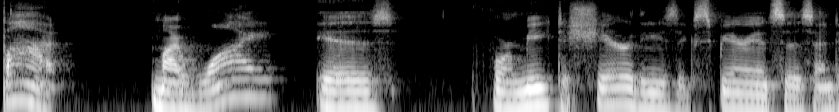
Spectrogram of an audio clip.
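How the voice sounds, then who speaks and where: A somewhat breathy male voice at medium pitch, ordinary pitch variation, very clean recording and silent background. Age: 70s. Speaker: podcast co-host. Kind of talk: casual chat.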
